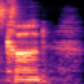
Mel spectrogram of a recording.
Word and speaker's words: Kane: It's spelled Kane. Sometimes they pronounce that as Khan.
